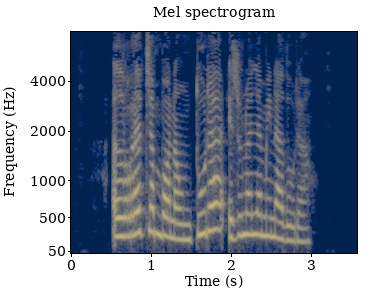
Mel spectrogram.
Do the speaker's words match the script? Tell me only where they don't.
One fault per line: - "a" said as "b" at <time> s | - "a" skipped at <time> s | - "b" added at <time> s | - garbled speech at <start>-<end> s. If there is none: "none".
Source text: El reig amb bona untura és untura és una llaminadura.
- "untura és" skipped at 2.1 s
